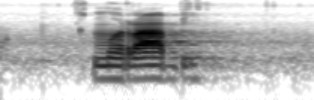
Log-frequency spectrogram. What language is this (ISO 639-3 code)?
ven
